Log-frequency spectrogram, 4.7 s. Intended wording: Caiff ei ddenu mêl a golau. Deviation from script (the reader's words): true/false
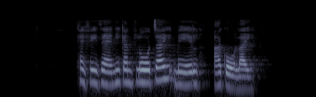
true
